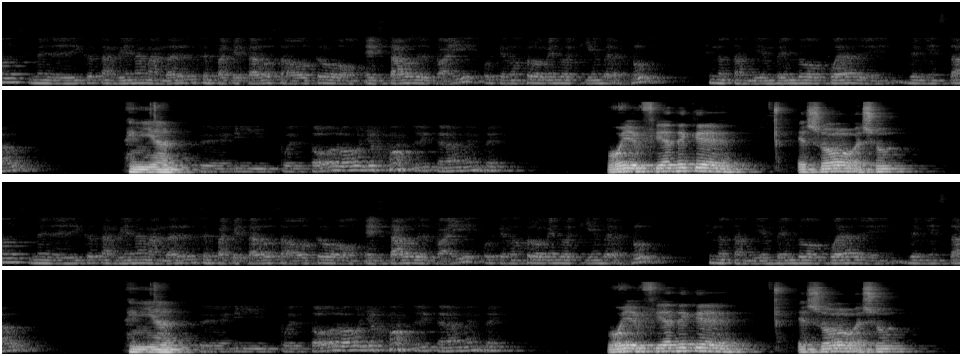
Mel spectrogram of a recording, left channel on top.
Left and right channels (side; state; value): both; normal; correlation 0.83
